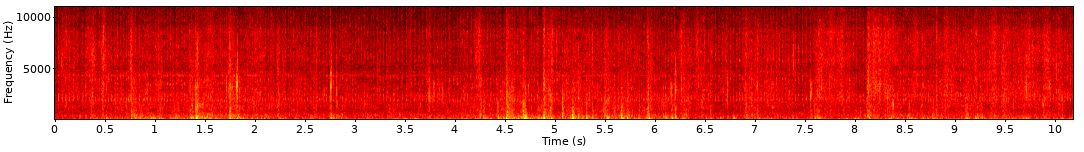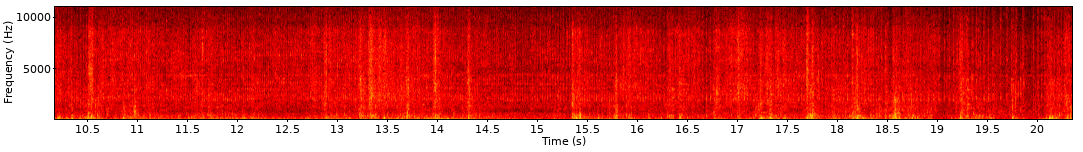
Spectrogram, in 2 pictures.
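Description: Bicycle tyres crunch over dry leaves and dirt on a bumpy trail.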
